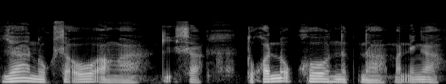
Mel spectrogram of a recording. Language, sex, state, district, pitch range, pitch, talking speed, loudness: Garo, male, Meghalaya, North Garo Hills, 105-130 Hz, 115 Hz, 105 wpm, -21 LUFS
